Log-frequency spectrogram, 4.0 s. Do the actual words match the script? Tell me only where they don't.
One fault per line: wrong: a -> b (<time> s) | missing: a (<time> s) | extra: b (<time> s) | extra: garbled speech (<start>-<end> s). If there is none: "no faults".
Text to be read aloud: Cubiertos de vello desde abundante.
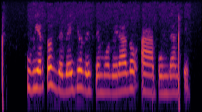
extra: moderado a (2.0 s)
